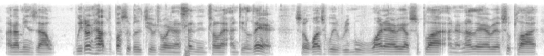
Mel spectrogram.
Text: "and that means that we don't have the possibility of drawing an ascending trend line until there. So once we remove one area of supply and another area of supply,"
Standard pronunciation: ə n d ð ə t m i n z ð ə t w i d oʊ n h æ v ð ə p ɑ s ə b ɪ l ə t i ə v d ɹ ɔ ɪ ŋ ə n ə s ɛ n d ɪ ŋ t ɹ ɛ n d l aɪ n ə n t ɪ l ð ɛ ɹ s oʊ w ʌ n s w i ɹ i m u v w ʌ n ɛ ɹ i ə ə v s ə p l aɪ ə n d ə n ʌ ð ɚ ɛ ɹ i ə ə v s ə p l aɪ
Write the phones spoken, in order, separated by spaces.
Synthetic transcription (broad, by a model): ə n ð ə t m i n z ð ə t w i d oʊ n h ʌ v ð ə p ɑ s ə b ɪ l ə t i ə v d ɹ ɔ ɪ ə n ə s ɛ n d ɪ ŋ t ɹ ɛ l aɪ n ə n t ɪ l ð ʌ ɹ s oʊ w ʌ n s w i ɹ i m u v w ʌ n ɛ ɹ i ə ə v s ə p l aɪ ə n ə n ʌ ð ɚ ɛ ɹ i ə ə v s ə p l aɪ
